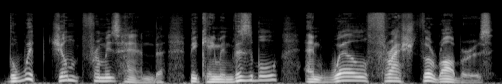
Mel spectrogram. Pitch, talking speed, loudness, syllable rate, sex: 140 Hz, 155 wpm, -17 LUFS, 4.9 syllables/s, male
